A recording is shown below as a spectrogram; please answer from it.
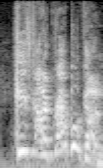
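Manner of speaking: pirate voice pitched way up high.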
